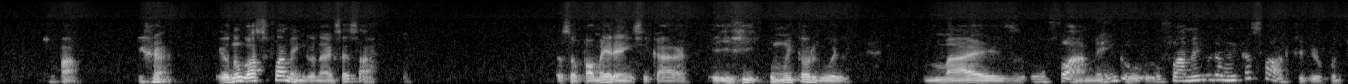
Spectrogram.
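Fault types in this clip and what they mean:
Channel delay (comb filtering): From 9.82 s to the end at 13.48 s, one channel trails the other by around 10 ms, and summing them to mono cancels evenly spaced frequencies, starting near 50 Hz. The speech turns hollow and phasey above the room noise.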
